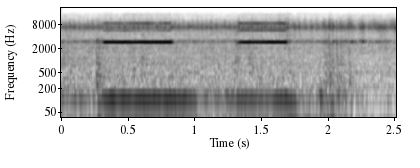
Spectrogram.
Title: Edwardian Apartments Electric Gate B beeping at a lower alarm tone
